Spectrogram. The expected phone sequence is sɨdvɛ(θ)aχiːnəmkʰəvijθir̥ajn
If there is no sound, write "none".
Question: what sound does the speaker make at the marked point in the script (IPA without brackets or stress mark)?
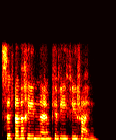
ð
